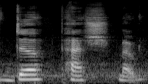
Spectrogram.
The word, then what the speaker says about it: Depeche Mode: Depeche, which I can't, you can't say it that way. It won't work. So it is Depeche Mode.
